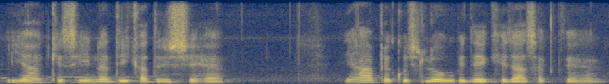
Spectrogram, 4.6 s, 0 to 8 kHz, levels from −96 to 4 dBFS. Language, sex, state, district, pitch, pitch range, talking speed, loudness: Hindi, male, Arunachal Pradesh, Lower Dibang Valley, 145 Hz, 130-155 Hz, 195 wpm, -15 LUFS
